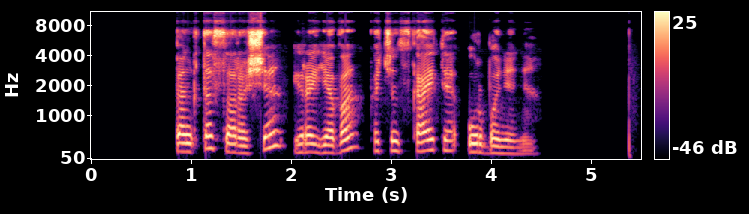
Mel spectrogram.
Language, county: Lithuanian, Utena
